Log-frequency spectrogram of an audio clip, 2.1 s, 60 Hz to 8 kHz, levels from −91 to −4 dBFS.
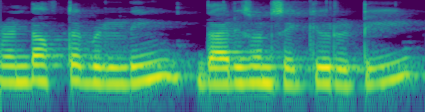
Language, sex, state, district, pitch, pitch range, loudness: English, female, Telangana, Hyderabad, 215 Hz, 210-235 Hz, -15 LUFS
